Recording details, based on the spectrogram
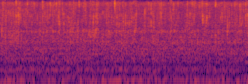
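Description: Lechon sauce poured from a bottle into a cooking pot, a dense continuous liquid gush lasting a few seconds, close and steady.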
